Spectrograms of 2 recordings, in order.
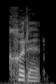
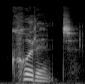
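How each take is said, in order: First: The T is a glottal stop. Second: The T is fully released. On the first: "With a glottal stop" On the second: "with a true T"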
